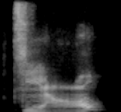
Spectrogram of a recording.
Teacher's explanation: Also third tone, you go down first and then you go up.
